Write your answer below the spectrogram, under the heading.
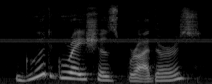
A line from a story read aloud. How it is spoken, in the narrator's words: the fifth man called out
